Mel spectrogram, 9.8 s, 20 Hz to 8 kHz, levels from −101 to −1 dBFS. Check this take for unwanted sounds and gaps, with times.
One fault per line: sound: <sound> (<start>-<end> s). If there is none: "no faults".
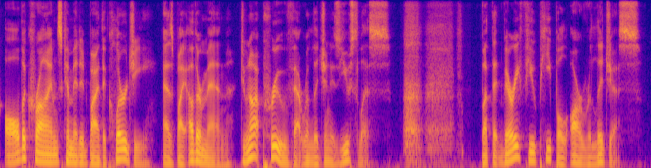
sound: breath (6.0-7.0 s)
